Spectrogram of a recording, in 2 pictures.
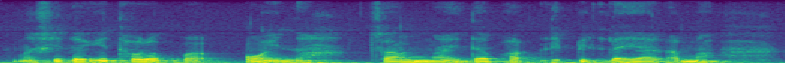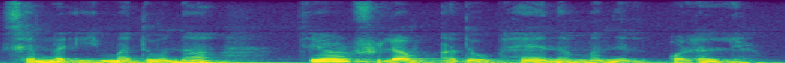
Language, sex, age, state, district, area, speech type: Manipuri, female, 60+, Manipur, Churachandpur, urban, read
